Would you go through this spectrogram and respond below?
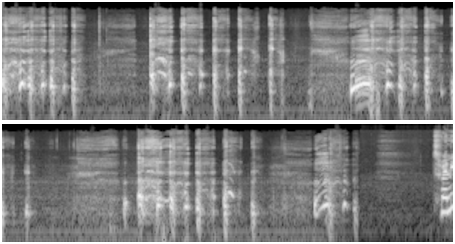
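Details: Acted anti-tobacco adult cough: repeated harsh, rattling coughing fits with gasping pauses, imitating a chronic smoker with lung disease.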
